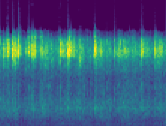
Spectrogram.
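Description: Rain pattering steadily on the barn roof, a dense crackling patter.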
